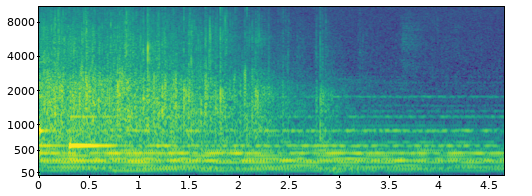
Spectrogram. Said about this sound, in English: Would you give God a hand clap of praise, and you can be seated.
